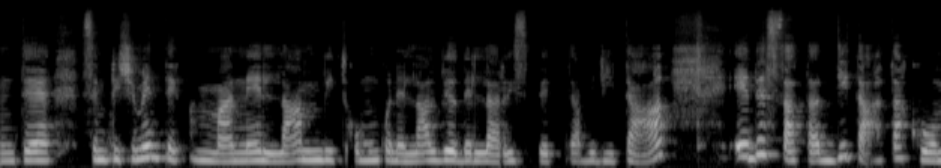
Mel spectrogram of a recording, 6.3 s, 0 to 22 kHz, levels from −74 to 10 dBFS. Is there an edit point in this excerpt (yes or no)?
yes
